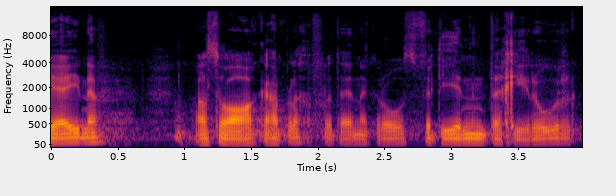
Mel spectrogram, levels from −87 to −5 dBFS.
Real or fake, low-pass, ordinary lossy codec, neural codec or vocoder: real; 14.4 kHz; none; none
